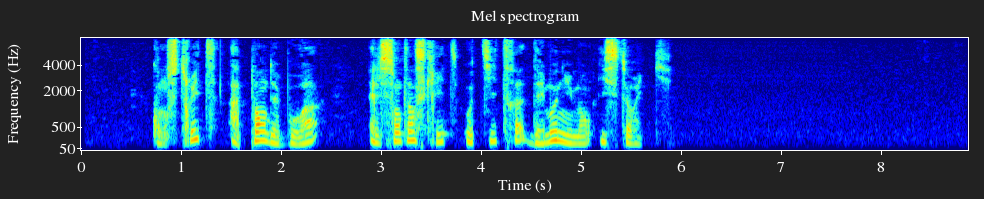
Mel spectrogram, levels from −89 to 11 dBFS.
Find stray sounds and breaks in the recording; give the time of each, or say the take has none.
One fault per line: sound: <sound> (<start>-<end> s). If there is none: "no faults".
no faults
